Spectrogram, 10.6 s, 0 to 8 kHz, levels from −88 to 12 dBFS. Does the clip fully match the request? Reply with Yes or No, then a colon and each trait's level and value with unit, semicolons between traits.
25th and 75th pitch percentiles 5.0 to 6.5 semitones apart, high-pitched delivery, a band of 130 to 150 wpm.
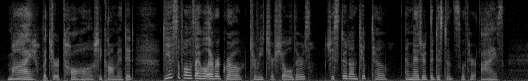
No: wide, 5.4 semitones; high, 195 Hz; average, 160 wpm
